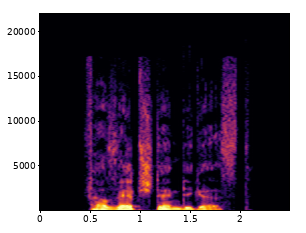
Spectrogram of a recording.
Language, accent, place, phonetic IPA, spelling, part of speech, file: German, Germany, Berlin, [fɛɐ̯ˈzɛlpʃtɛndɪɡəst], verselbständigest, verb, De-verselbständigest.ogg
- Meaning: second-person singular subjunctive I of verselbständigen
